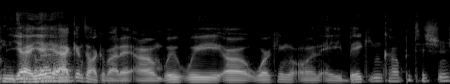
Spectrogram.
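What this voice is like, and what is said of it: Low, congested sick voice. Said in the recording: “I have an upper respiratory infection, so I'm talking like this ... it sounds like Big Ange with sinusitis ... From that lower register?”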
